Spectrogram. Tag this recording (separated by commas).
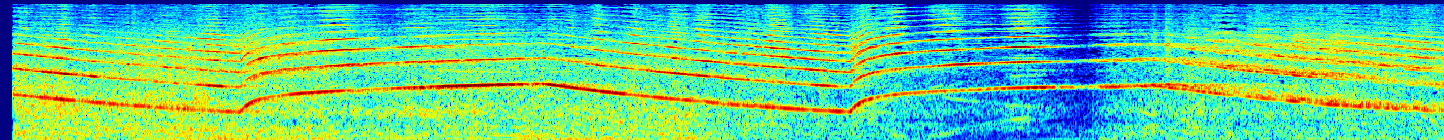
Police car (siren), Siren, Emergency vehicle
